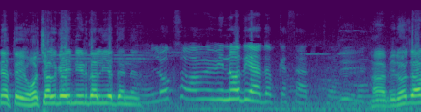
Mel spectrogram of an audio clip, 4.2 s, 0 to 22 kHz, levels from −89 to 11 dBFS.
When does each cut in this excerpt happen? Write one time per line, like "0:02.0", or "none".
none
